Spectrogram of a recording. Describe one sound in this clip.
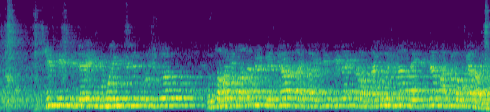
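A crowd sings together loudly in a large echoing hall.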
